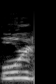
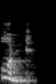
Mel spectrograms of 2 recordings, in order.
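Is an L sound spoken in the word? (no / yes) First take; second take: yes; no. First: An L sound is pronounced before the final D. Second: No L sound is pronounced before the final D. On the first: The speaker calls it wrong. "অনেকে ভুল করে এটাকে উল্ড বলে ফেলে" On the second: The speaker calls it right. "এখানে উচ্চারণ হবে simply উড"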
